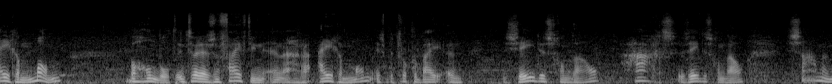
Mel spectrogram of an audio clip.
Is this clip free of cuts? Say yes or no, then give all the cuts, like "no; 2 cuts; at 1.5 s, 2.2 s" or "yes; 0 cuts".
yes; 0 cuts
